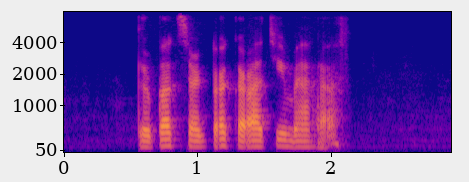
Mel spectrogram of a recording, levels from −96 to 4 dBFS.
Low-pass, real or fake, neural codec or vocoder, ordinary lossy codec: 7.2 kHz; fake; autoencoder, 22.05 kHz, a latent of 192 numbers a frame, VITS, trained on one speaker; Opus, 32 kbps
